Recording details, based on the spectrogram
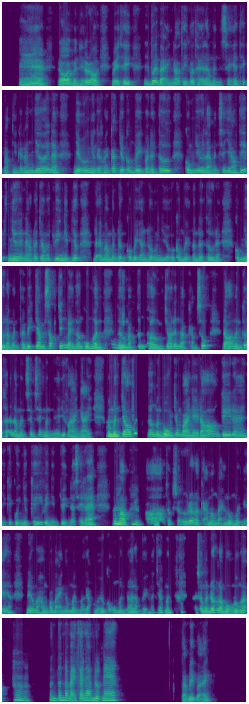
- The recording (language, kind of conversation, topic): Vietnamese, advice, Làm sao để tiếp tục làm việc chuyên nghiệp khi phải gặp người yêu cũ ở nơi làm việc?
- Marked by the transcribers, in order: other background noise; unintelligible speech; tapping; chuckle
